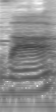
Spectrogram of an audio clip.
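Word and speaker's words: Z-A: And I know there's a couple people in here who are learning about Pokemon Legend Zaha, which is the official pronunciation for the first time.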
